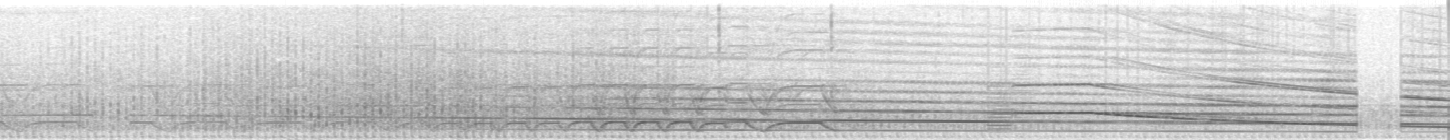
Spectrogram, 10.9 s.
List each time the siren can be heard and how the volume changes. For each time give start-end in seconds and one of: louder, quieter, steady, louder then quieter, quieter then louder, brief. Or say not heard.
0.0-10.8 louder.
